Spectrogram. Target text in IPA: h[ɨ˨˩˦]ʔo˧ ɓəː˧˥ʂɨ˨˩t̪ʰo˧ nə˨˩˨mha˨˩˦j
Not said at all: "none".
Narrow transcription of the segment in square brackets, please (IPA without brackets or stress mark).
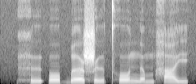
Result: ɨ˨˩˦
